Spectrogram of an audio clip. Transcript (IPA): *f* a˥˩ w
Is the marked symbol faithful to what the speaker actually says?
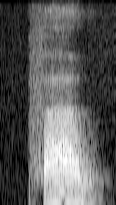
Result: yes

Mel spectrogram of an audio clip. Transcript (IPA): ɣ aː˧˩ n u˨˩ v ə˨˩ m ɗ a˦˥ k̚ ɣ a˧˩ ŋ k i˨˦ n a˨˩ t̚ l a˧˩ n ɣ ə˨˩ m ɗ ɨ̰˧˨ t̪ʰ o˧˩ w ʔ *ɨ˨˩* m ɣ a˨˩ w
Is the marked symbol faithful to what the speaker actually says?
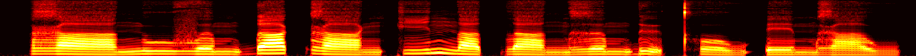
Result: no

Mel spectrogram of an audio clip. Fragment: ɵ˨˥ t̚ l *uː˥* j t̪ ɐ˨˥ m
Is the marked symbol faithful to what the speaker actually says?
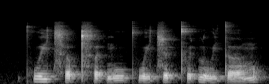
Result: no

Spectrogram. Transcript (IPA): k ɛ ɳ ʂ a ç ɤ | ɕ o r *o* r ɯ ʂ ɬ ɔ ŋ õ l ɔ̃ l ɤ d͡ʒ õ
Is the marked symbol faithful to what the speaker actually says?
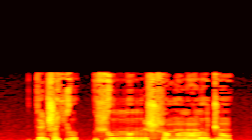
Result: yes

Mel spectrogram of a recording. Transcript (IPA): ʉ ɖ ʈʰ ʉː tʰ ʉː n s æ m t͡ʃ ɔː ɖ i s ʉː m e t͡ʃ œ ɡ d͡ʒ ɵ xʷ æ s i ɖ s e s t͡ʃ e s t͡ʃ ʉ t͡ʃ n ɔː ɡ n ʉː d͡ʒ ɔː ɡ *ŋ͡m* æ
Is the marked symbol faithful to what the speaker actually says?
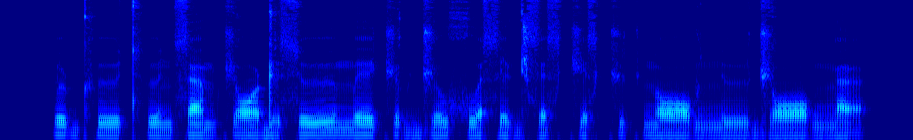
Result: no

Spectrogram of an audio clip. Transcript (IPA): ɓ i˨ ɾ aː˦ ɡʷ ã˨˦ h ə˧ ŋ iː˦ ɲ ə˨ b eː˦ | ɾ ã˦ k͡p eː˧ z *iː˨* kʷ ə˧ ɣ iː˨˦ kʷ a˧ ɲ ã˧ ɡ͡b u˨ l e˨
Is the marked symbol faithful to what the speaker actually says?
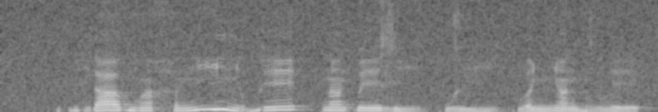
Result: yes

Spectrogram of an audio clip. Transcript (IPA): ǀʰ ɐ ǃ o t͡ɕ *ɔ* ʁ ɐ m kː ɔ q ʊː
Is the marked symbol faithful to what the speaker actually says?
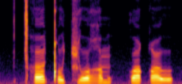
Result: no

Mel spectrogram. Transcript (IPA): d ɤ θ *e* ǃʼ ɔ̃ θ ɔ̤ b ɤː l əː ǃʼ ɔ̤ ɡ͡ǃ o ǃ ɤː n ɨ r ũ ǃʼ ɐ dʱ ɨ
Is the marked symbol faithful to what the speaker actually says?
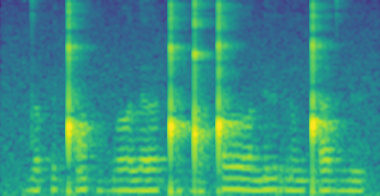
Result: no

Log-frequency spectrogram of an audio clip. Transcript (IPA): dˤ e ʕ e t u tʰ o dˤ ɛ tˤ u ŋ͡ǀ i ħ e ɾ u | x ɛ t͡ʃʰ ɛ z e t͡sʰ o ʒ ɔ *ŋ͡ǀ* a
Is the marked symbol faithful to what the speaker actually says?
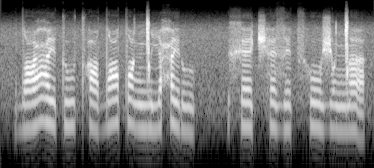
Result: yes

